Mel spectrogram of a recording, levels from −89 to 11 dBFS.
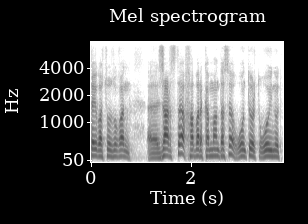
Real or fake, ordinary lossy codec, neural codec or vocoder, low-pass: fake; none; codec, 24 kHz, 0.9 kbps, DualCodec; 7.2 kHz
